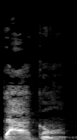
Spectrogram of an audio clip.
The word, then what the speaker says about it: Dagon: So they brought the ark of God into the house of Dagon and they set it by Dagon. You know. You can also pronounce that Dagon. And if you put an R there, it will be Dragon, you know.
